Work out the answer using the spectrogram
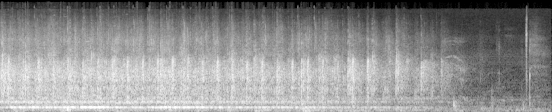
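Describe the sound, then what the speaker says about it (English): Warm, sustained applause from a crowd honours graduates at a Pasifika graduation celebration for Massey University in Manawatu, with a low steady hum beneath it, gradually tapering off near the end. "let's acknowledge the success of our graduates by giving them a round of applause"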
